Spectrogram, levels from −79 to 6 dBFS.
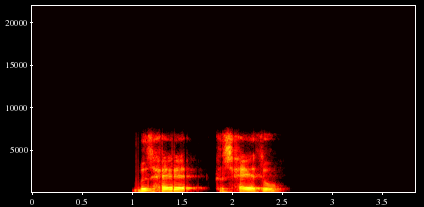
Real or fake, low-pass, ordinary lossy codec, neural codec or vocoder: real; 7.2 kHz; Opus, 32 kbps; none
